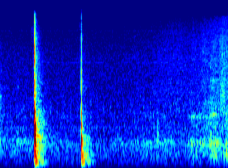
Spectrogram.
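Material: Aluminium.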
